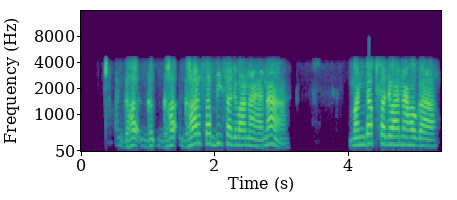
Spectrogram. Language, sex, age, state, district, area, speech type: Hindi, male, 30-45, Bihar, Muzaffarpur, rural, conversation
